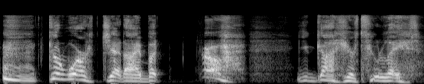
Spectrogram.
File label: wounded soldier, voice; Star Wars Obi Wan; XBOX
